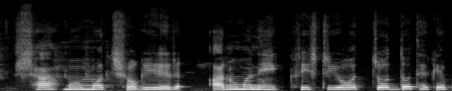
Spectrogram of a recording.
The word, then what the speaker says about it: মুহাম্মদ: এখানে মুহাম্মদ উচ্চারণটি কিন্তু মোহাম্মদ হবে না, মুহাম্মদ।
